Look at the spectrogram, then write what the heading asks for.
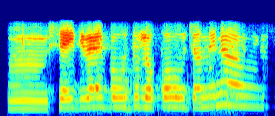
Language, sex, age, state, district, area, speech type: Odia, female, 45-60, Odisha, Angul, rural, conversation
